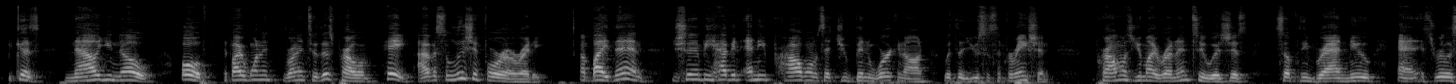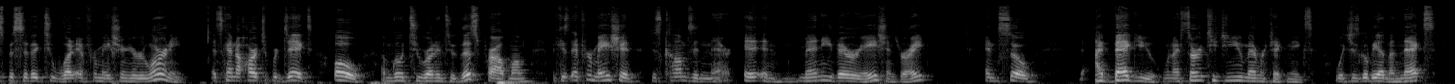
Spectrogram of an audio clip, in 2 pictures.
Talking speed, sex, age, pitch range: 210 wpm, male, 30-49, 140-185 Hz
